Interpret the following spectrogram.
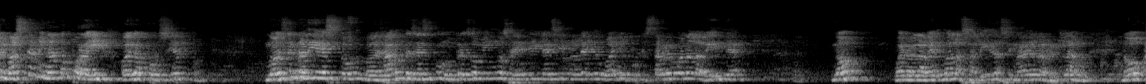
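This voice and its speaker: A man preaches from a pulpit in a very high voice that rings through a cavernous, echoing church. He picks up the sound from a distance and keeps throwing questions out to the congregation. Now and then he slips in playful asides between points. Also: a little hiss or hum. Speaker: pastor. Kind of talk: sermon. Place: church sanctuary. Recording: very echoey church hall, mic at a distance.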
